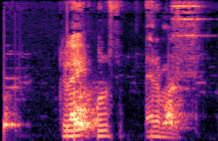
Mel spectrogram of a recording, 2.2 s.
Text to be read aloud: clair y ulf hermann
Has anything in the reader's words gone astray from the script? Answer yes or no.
yes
